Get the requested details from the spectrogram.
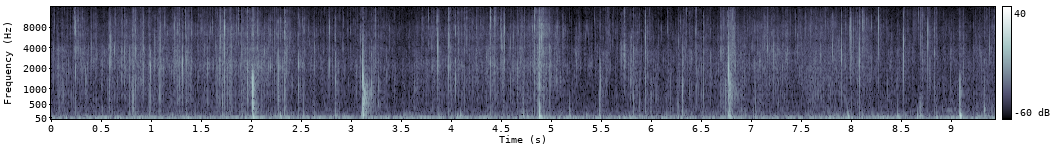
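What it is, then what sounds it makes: Foil tea pouch. A green foil tea pouch is held near the camera while its base is squeezed and crinkled with long painted nails. A steady, soft crinkling runs throughout, broken by sharper, brighter crackles and snaps that stand out above it, over a low rumble.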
